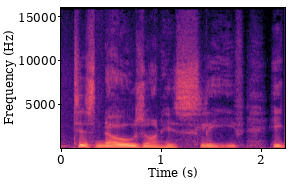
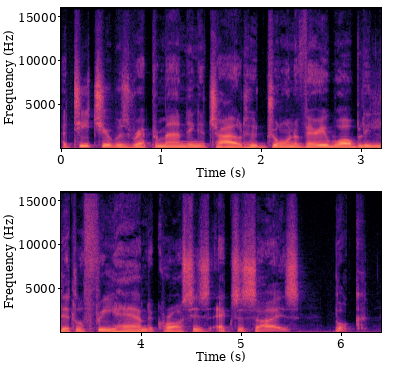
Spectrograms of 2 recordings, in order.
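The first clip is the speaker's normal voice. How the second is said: ordinary delivery, nothing marked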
